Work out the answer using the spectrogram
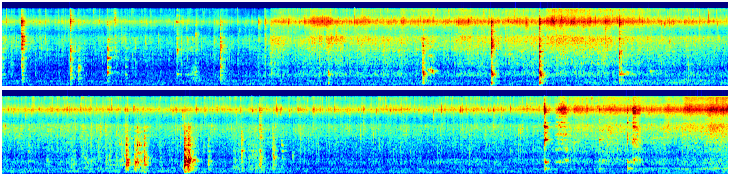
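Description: Curry paste sizzling as it fries in hot oil in an electric wok, growing louder about five seconds in, with a metal spatula scraping and clicking against the wok as it is stirred.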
